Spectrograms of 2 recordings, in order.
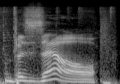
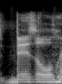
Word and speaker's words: Bizzell: And I pronounced your last name right. You did. A lot of people think it's Bizzle ever since the Snoop Dogg thing happened, which is great.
